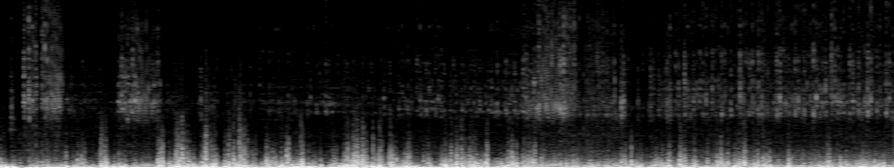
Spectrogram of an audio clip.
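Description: Exhaust of a Bedford RLHZ Green Goddess fire engine's six-cylinder petrol engine running, heard right at the tailpipe: a loud, deep exhaust note that swells briefly about a second and a half in and again around five and a half seconds in.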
